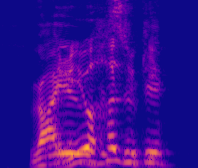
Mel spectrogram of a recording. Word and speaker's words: Hazuki: Ryo Hazuki.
